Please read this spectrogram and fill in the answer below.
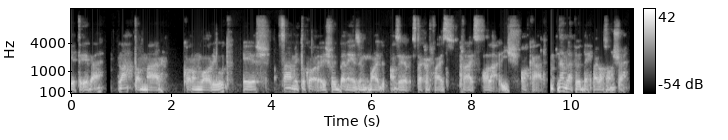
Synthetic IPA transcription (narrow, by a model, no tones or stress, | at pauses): eːt̪eːvɛ̰ | laːt̪ːɒmːaːr | kɒɾoɱvɒrjuːt̪ | eːʃsaːmiːt̪o̞kɒrːɒiʃho̞ɟ̚bɛneːzyŋkmɒjd̪ɒzeːrsɛkrifa̰jsprajsɒla̰ːʔiʃɒkʰa̰ːrmnɛmlɛpøːd̪nekmɛɡɒzo̞nʃɛ̰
